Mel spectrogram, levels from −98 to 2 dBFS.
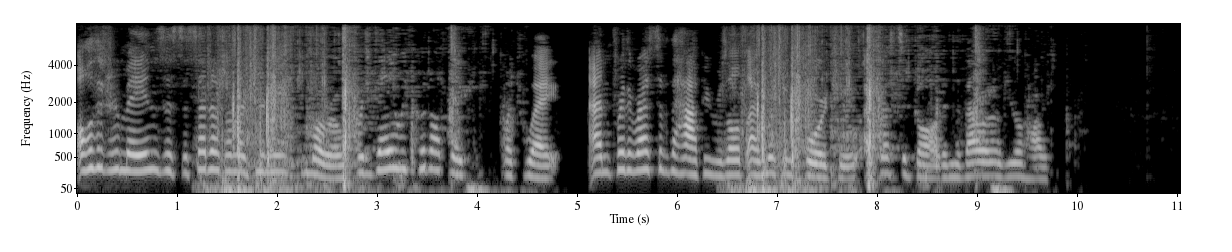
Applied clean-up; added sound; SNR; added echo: classical method Wiener filter.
